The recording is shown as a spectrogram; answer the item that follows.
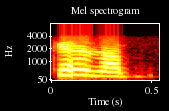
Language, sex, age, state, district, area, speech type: Assamese, female, 30-45, Assam, Jorhat, urban, conversation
